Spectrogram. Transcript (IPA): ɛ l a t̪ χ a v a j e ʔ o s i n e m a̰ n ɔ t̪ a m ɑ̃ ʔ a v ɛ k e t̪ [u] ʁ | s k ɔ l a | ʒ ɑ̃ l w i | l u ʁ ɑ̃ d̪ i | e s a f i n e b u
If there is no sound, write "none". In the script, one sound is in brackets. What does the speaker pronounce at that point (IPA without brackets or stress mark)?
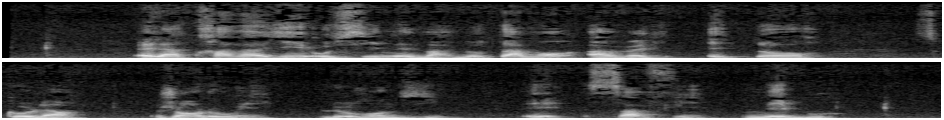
ɔ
